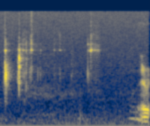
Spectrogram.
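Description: A few light clicks and taps from the battery compartment of a mechanical box mod as its parts are handled, most of them in the first half second and one more about a second in.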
